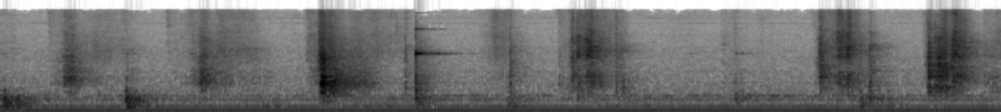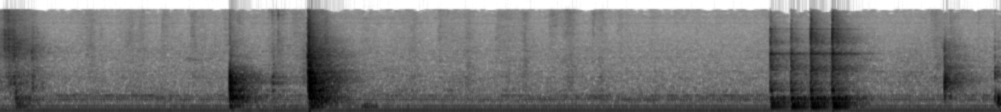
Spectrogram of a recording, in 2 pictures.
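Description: A plastic spoon scraping and tapping against a ceramic mortar and a plastic bowl as a dry mixture is spooned from one to the other, in short irregular scrapes. After a lull, a quick cluster of knocks near the end as the bowl is set down on the table.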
